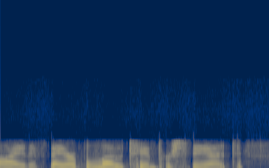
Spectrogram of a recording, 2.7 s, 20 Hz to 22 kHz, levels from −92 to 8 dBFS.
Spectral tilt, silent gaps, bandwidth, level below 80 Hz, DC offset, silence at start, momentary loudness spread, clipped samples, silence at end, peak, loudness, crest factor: -7.5 dB/octave; none; 3.9 kHz; -86 dBFS; under 0.1%; 0 s; 7 LU; under 0.1%; 0.3 s; -8 dBFS; -27 LUFS; 18 dB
